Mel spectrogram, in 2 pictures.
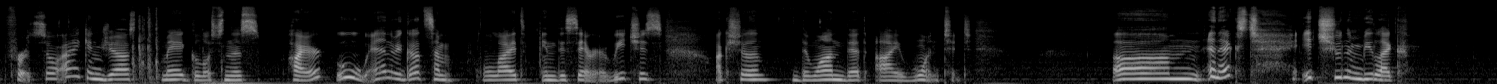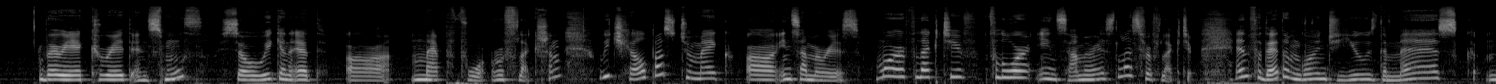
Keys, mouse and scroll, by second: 0.6 click, 0.6 click, 1.3 BackSpace, 1.4 8, 1.5 Return, 7.9 click, 27.5 click, 28.0 click, 28.8 click.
